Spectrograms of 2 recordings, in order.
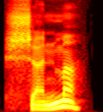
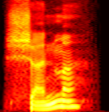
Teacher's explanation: Pay attention to the tones. It's a rising tone followed by a neutral tone.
